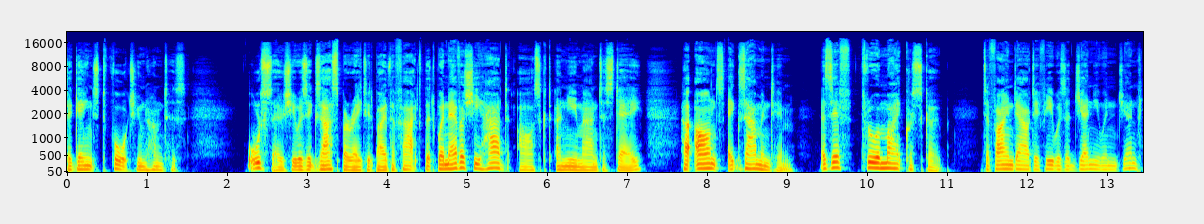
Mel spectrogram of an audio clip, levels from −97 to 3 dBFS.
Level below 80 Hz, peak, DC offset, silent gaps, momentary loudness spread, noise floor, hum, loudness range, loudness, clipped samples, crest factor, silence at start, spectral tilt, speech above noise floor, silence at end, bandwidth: -44 dBFS; -2 dBFS; under 0.1%; none; 12 LU; -60 dBFS; none; 3 LU; -23 LUFS; under 0.1%; 22 dB; 0 s; -5.5 dB/octave; 38 dB; 0 s; 17.5 kHz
